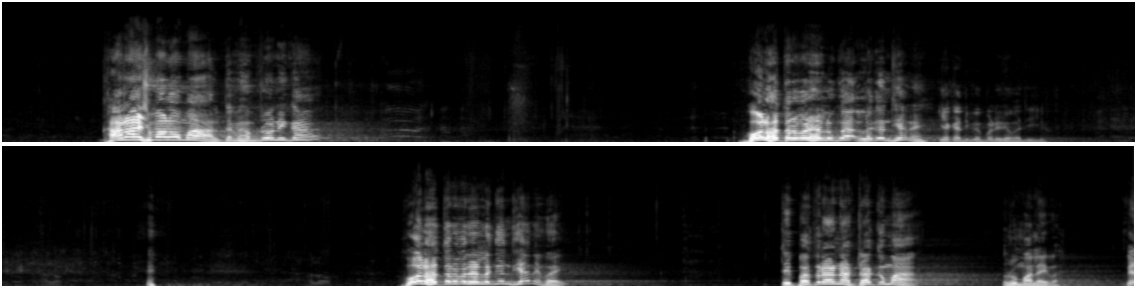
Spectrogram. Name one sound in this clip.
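An elderly man sings loudly through a microphone in long drawn-out phrases with pauses between them.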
